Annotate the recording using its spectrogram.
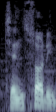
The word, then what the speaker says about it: Censori: De todas formas, oye, muy comentados los looks, entre ellos el de Blanca Censori, me he enterado que, sí, se dice así el apellido, que es la mujer, pues, de Kanye, mejor, West.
